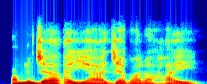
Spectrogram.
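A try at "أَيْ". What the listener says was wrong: জাবার হাই নয়, আই আই। হামজা উচ্চারণ উচ্চারণ হয় হামজা ইয়া জাবার আই।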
